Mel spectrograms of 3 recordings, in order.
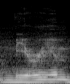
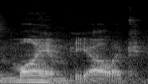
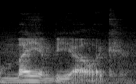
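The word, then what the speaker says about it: Mayim: It's not Miriam Balik, it's Mayik or Mayik.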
